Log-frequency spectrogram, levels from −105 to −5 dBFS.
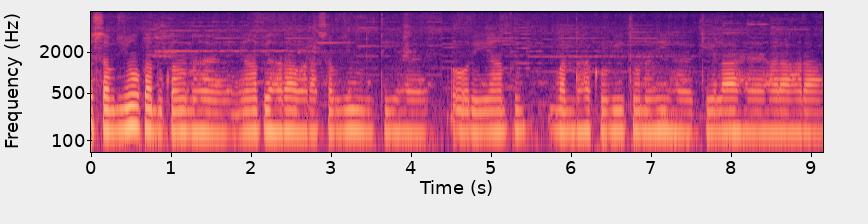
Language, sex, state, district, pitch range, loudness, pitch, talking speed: Hindi, male, Bihar, Saran, 135-140 Hz, -30 LUFS, 135 Hz, 135 wpm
